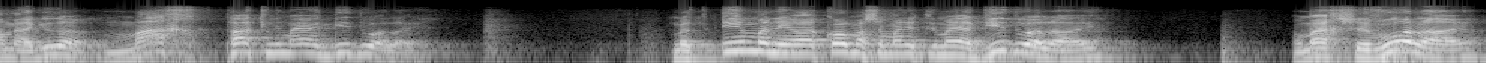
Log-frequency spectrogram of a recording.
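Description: A man in his thirties teaching a Torah lesson in a conversational, animated way, mixing text study with personal stories. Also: fairly high pitch. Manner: animated, conversational, lively asides. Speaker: yeshiva teacher.

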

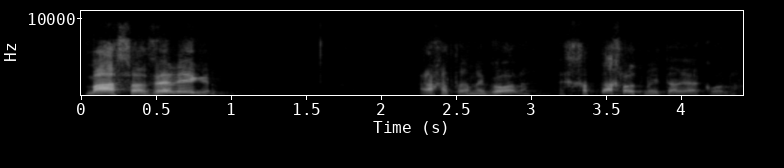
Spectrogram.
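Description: A man preaching a sermon, telling a story in a lively way with colloquial asides. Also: medium pitch, gravelly, lo-fi sound.

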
